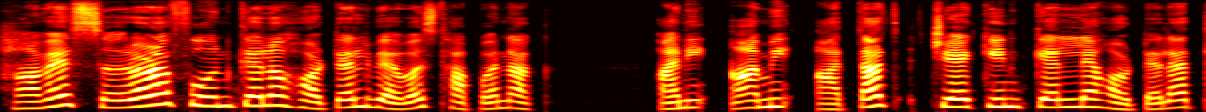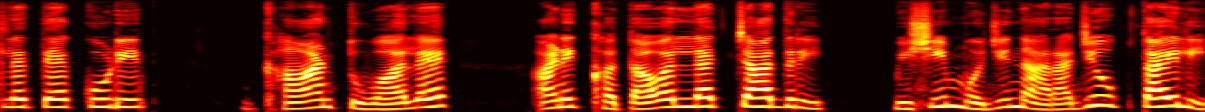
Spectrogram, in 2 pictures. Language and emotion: Goan Konkani, disgusted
